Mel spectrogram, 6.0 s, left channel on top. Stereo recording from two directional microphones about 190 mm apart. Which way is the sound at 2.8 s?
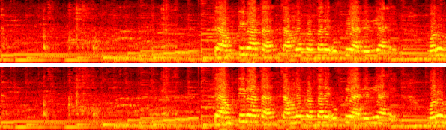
35° right (ahead or behind).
